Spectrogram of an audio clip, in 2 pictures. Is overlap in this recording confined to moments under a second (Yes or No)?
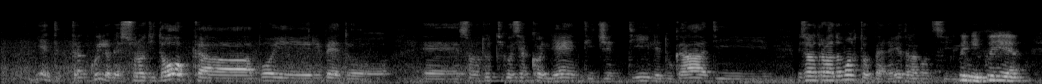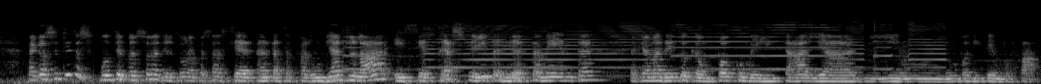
Yes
